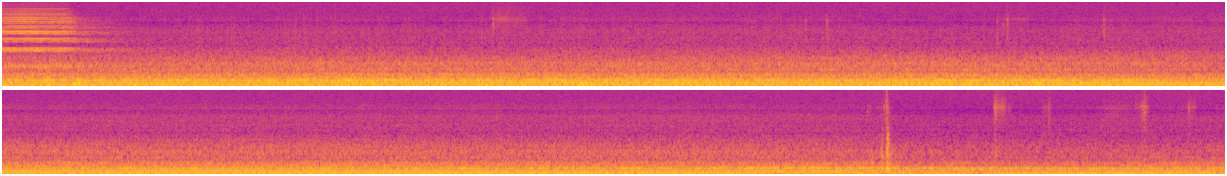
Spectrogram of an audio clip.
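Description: Mini John Cooper Works GP's turbocharged four-cylinder engine running at low, steady revs, heard from inside the car as it rolls slowly along. About fifteen seconds in the revs drop as the car slows.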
